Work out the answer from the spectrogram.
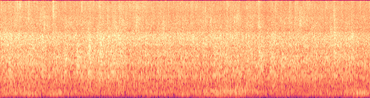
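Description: Steady rain falling during a thunderstorm: an even hiss with faint scattered drop ticks, and no thunder.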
